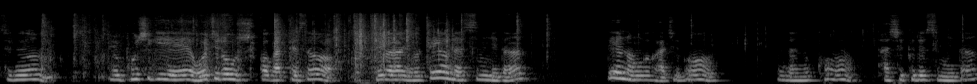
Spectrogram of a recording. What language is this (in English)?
Korean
